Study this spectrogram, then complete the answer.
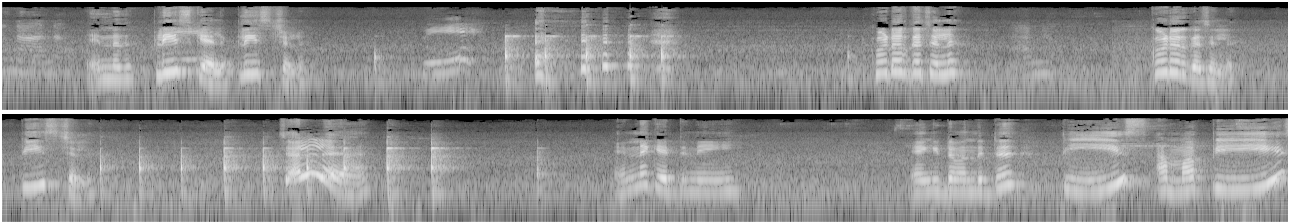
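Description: An adult talks to a child nearby in a playful voice.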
